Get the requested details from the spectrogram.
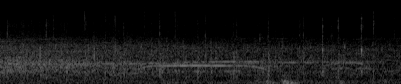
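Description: A concert audience in Jakarta applauds a band after its performance, many claps blurring into a dense, even wash of noise that holds at a fairly loud level throughout, with scattered sharper claps standing out.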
